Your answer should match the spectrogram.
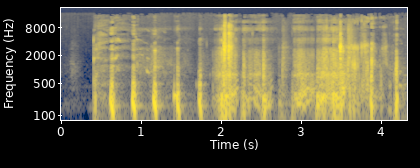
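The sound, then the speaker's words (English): A burst of harsh coughs: four or five quick hacks in a row, then a rougher, rasping stretch of coughing and throat noise that runs on to the end. “Oh, I've got a bit of a cough”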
